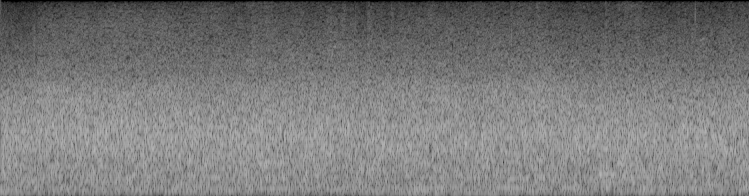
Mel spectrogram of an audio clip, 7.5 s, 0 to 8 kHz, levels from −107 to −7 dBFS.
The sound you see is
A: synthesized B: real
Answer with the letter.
B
